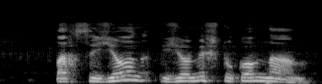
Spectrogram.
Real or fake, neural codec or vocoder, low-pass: real; none; 7.2 kHz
